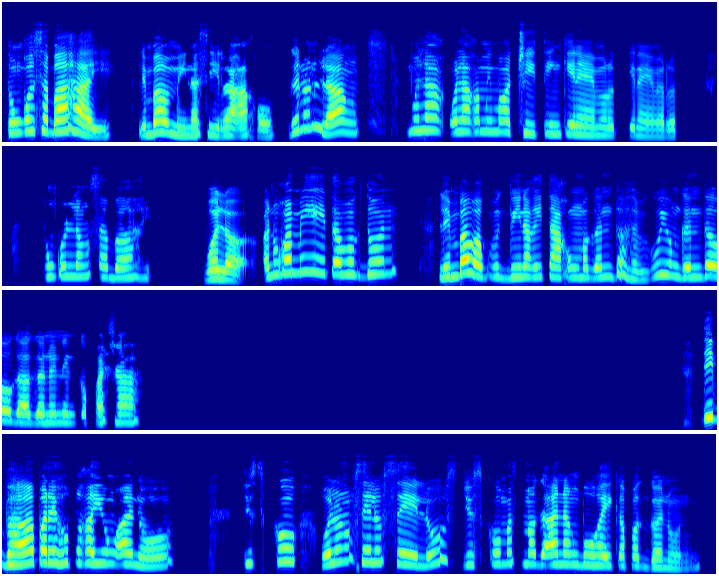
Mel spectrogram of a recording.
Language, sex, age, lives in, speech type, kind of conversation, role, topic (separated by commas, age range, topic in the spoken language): Filipino, female, 20-24, Philippines, conversation, unstructured, none, Paano mo haharapin ang pagkakaroon ng lihim sa isang relasyon?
